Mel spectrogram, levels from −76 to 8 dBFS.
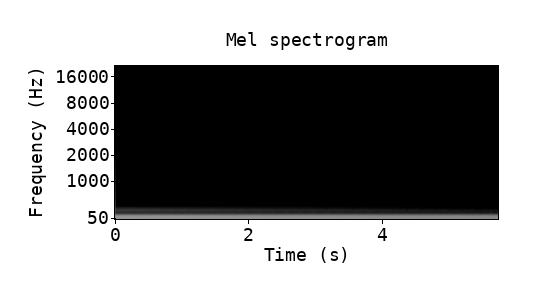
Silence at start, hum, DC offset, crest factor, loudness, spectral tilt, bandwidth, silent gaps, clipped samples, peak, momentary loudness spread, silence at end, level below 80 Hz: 0 s; none; under 0.1%; 6 dB; -37 LUFS; -8.5 dB/octave; 0.3 kHz; none; under 0.1%; -28 dBFS; 4 LU; 0 s; -34 dBFS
